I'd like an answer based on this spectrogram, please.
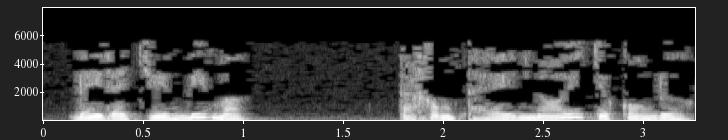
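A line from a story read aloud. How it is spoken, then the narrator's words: Master smiling. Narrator (Vietnamese): Vị linh sư mỉm cười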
